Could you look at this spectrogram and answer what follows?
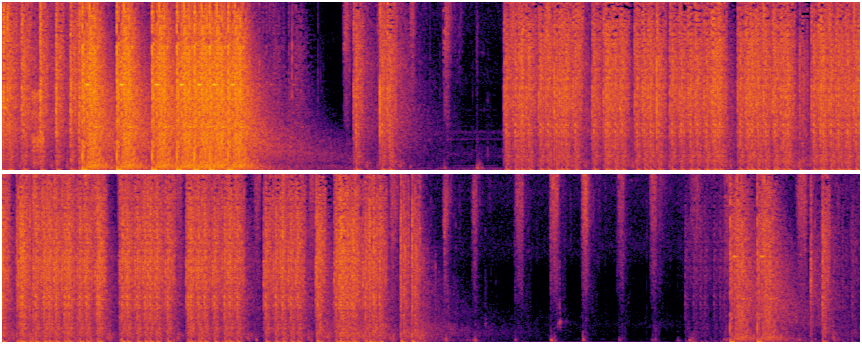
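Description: Sustained gunfire in a video game firefight: loud bursts of rapid automatic fire with scattered single shots, rattling on almost continuously with a brief lull before resuming.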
